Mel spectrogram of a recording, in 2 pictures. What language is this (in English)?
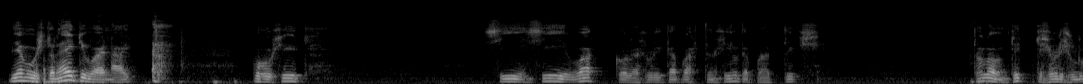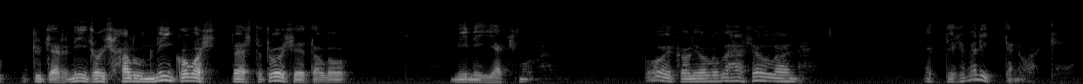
Finnish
